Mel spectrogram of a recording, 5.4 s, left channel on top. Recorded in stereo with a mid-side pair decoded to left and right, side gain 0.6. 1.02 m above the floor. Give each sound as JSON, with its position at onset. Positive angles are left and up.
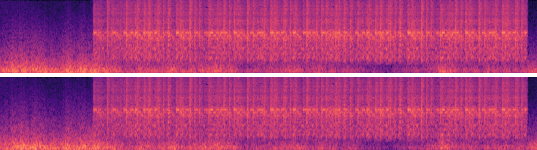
{"t": 0.9, "sound": "a camera shutter", "azimuth_deg": 15}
